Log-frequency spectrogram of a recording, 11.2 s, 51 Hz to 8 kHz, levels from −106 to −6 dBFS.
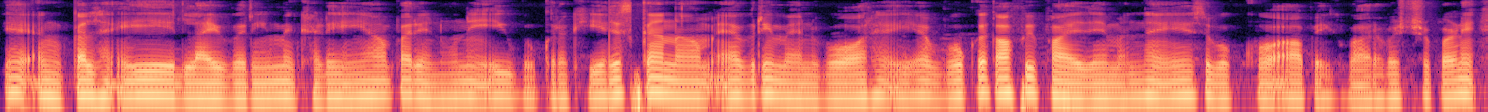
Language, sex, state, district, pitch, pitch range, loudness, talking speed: Hindi, male, Rajasthan, Churu, 100 Hz, 95-105 Hz, -21 LUFS, 175 wpm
